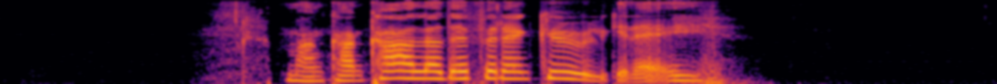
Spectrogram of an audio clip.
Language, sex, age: Swedish, female, 67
